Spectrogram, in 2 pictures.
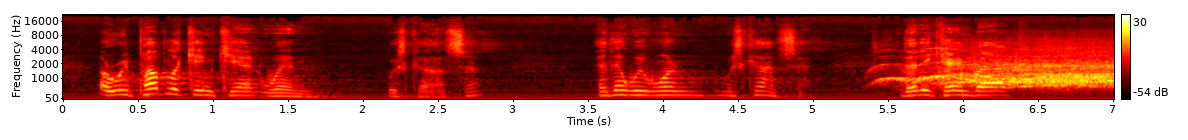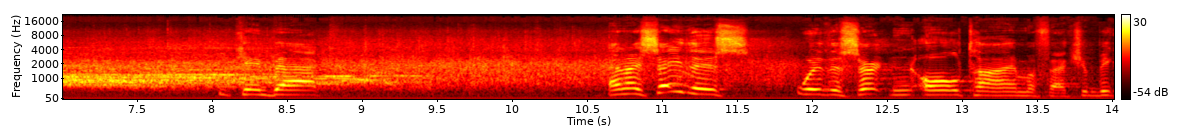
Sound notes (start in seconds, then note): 5.5 applause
